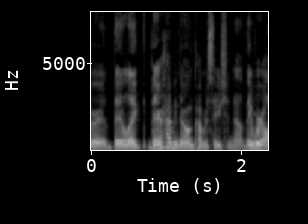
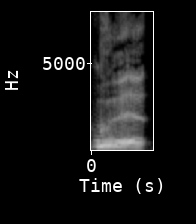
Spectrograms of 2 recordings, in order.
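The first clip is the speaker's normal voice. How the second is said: loud, comic retch; mock retching; 5 semitones higher, 10 dB louder than usual. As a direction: pretend to throw up from nerves. I'm gonna throw up.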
